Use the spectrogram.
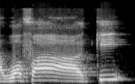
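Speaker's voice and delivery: وفا کی drawn out very slowly; slow careful demo. Shown as a demonstration. Teacher correcting students, very slow demo of وفا کی. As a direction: stretch وفا کی slowly and clearly. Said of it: "اب اس کو وفا کے نہیں پڑھنا".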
